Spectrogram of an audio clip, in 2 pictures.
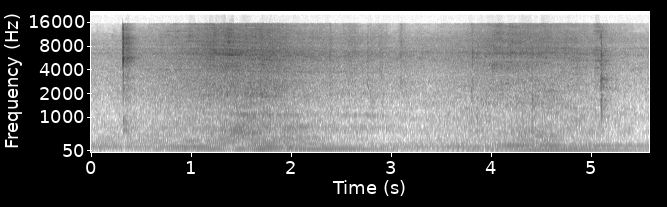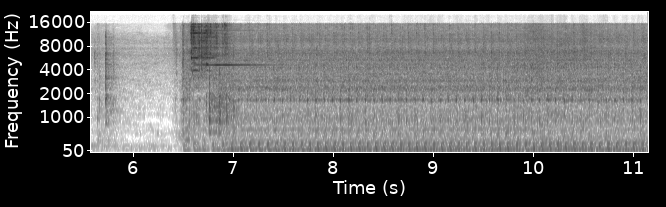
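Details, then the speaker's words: Yamaha Jupiter Z carbureted motorcycle, cold early-morning start after carburetor repair (bigger main jet, needle jet swapped, ACV diaphragm replaced): catches instantly and settles into a steady even thumping idle; previously hard to start cold. "it turns on immediately once it's OK ."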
